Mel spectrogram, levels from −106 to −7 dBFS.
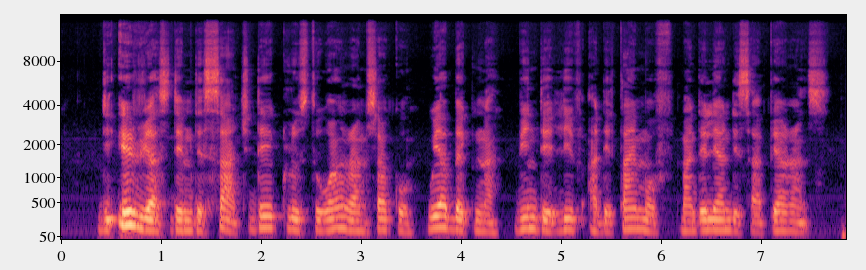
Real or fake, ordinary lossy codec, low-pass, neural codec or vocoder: fake; none; 14.4 kHz; vocoder, 48 kHz, 128 mel bands, Vocos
